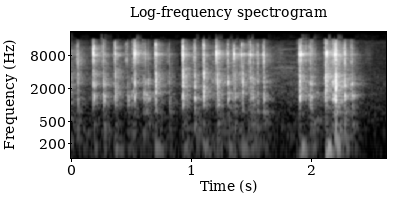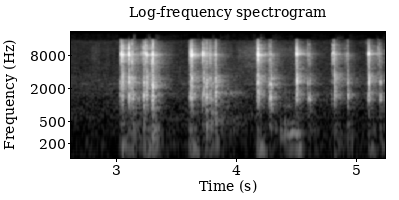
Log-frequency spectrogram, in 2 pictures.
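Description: Rapid, uneven clacking of key presses on a JK-TECH E-Element Z-88 mechanical gaming keyboard, close and crisp in bursts with one short pause, no voices.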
